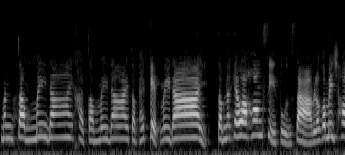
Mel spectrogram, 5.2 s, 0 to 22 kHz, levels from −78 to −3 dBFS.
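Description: No technical faults can be heard anywhere in this recording.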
